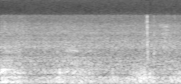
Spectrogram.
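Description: Steady background hum and hiss with no distinct events.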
